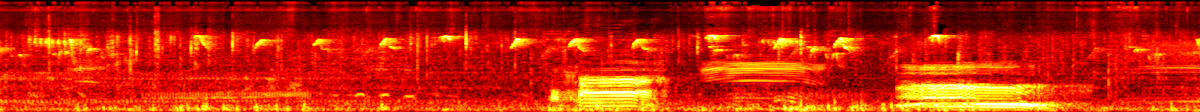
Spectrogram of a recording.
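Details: Herd of village cattle running happily toward their pen, two strong drawn-out moos about three seconds apart, the second longer and wavering, over a background of steady bird chirps and twitters.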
